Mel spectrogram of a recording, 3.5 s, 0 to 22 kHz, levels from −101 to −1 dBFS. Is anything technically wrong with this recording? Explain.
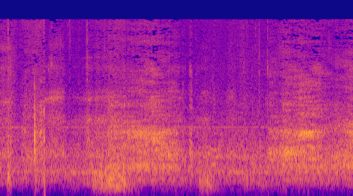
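Yes. The audio was read two samples at a time, giving double speed throughout the clip. The reader treated each pair of samples as a single frame, as if the stream held two channels or samples twice as wide, so it consumed the data at 2.0 times the intended rate. The result runs twice as fast and sits an octave higher.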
